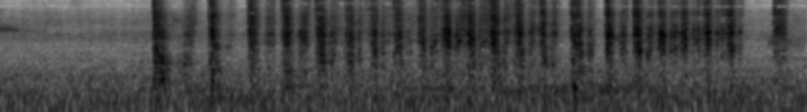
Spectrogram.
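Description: A small metal trowel scraping and spreading wet cement mortar over a buried PVC pipe. The strokes are quick and rough, about four or five a second, and start about a second and a half in.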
